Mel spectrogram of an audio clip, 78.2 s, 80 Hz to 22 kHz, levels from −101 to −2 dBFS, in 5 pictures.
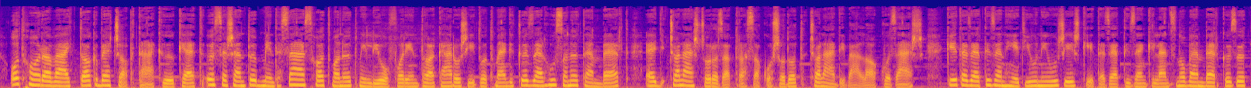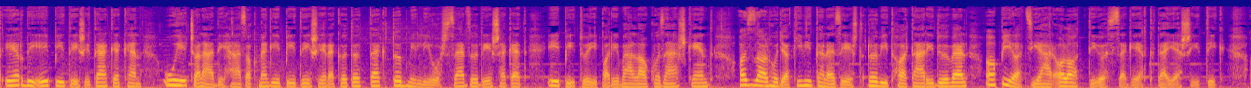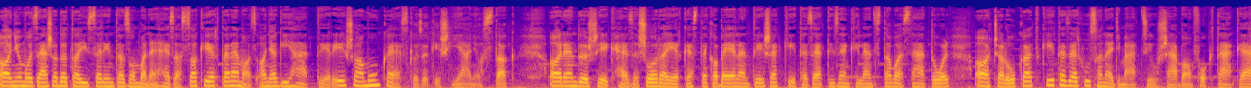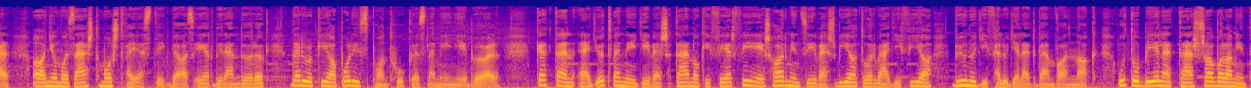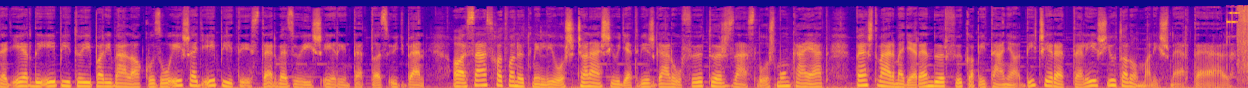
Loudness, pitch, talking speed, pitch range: -20 LUFS, 170 Hz, 105 wpm, 150-195 Hz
